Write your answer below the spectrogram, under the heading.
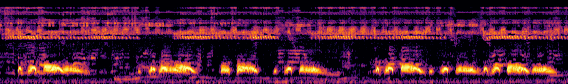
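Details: Spotted dove cooing for a lure. Dense runs of soft, rounded coo notes repeat in groups. A faint low steady tone passes midway, over a constant high insect-like buzz.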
